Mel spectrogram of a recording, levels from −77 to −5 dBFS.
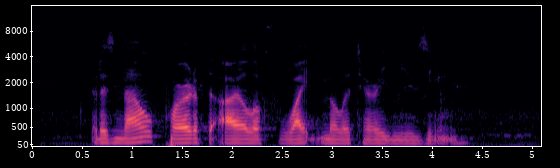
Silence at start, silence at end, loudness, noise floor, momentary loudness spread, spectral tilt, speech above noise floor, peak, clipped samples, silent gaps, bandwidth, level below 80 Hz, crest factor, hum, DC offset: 0.6 s; 0.75 s; -35 LUFS; -66 dBFS; 13 LU; -7.5 dB/octave; 31 dB; -16 dBFS; under 0.1%; none; 10 kHz; -54 dBFS; 18 dB; none; under 0.1%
